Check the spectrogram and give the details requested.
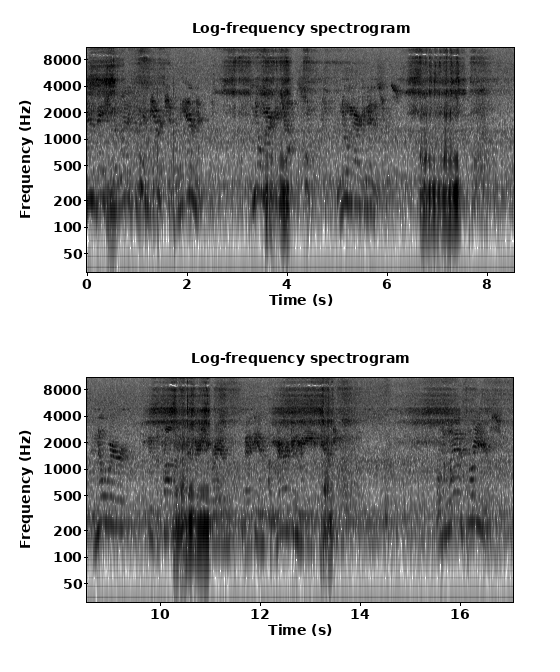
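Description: Deep rattling snores roughly every three to four seconds over background talk from a broadcast; snoring.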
